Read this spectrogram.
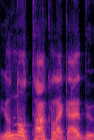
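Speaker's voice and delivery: bad, horrible, overdone put-on Spanish accent.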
